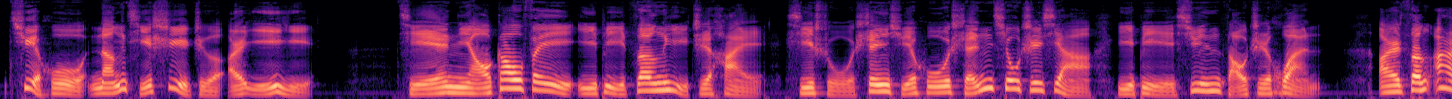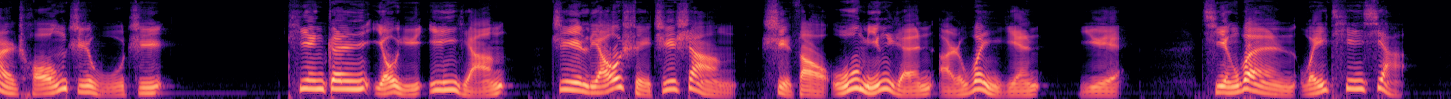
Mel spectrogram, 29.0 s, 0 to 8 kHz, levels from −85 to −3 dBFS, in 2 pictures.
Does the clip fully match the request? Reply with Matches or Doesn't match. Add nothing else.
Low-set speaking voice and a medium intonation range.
Doesn't match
